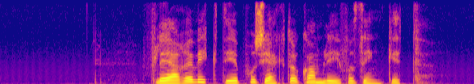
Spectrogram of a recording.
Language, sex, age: Norwegian, female, 46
